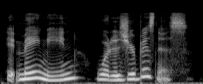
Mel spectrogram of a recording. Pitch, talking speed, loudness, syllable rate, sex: 250 Hz, 205 wpm, -15 LUFS, 5.4 syllables/s, female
